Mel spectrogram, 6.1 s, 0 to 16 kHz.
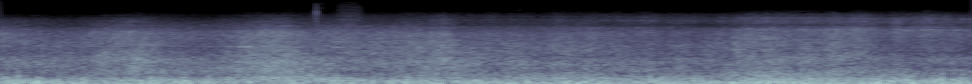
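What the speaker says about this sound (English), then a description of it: "So here we've got an Airbus A321, almost to the top of the hour." An Airbus A321 at DFW Airport produces a steady, loud broadband jet roar that holds constant throughout, mixed with outdoor wind buffeting on the microphone.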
